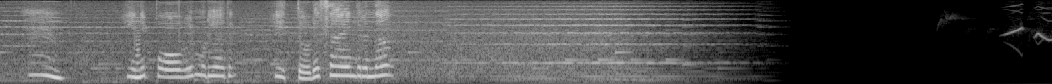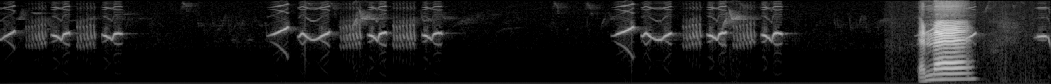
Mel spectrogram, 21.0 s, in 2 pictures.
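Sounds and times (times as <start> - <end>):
faint whistled bird song: 9.4 - 19.4, 20.2 - 21.0.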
